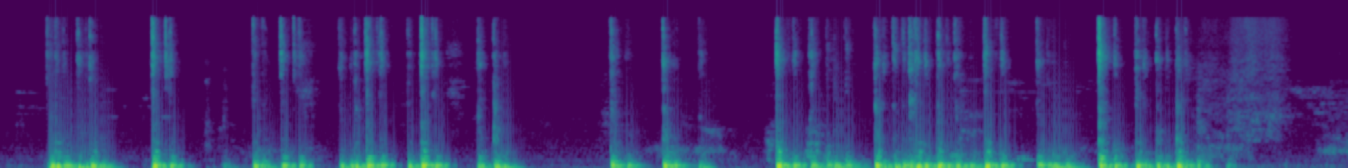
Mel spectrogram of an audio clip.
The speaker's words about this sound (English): Excuse me while I type.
